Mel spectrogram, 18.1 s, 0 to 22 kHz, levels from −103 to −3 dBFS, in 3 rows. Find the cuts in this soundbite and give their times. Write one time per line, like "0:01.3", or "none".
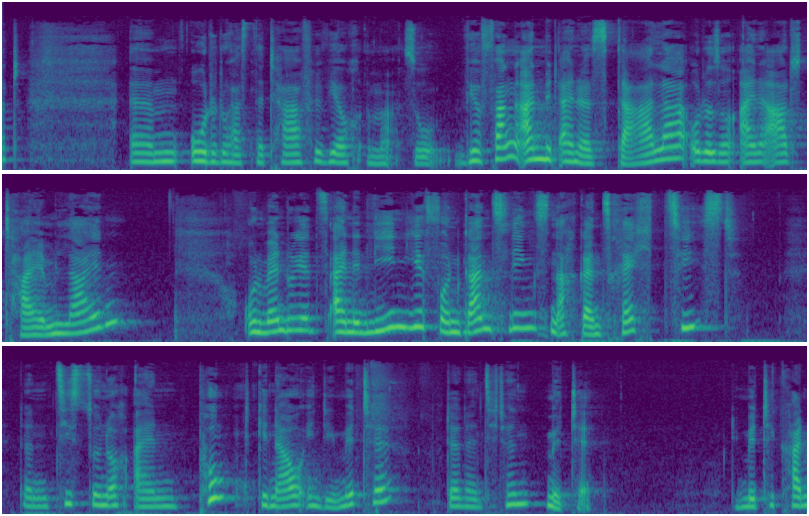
0:15.3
